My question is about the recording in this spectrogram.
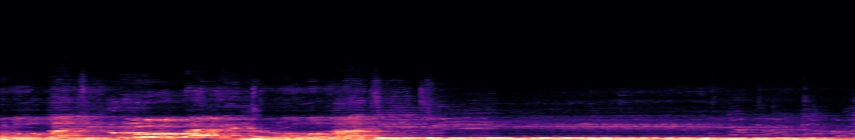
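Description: Male a cappella vocal group singing close harmony over a deep bass voice, with no instruments. From about three seconds in, the voices hold one long sustained chord.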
